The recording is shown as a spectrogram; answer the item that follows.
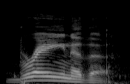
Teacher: I'm using a schwa there. I'm not using of. I'm using a schwa.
